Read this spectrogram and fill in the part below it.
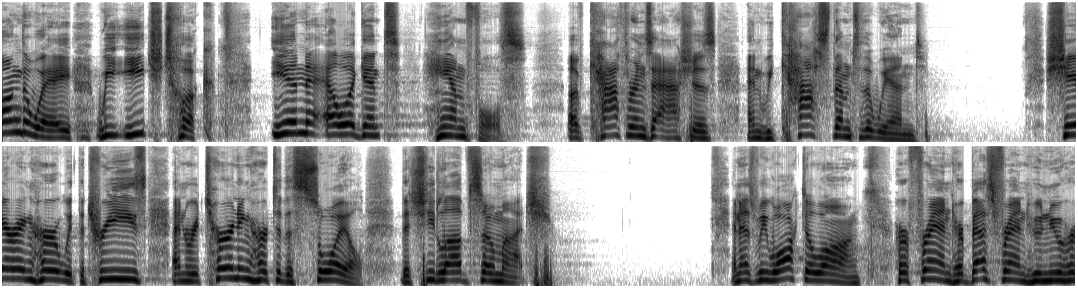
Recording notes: delivered on Ash Wednesday, 2024 from Trinity Cathedral, Cleveland.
